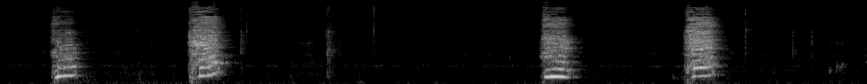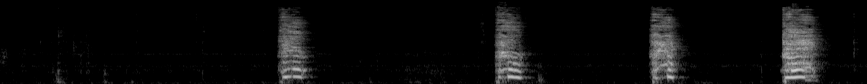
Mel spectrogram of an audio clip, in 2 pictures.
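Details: Dog gives eight harsh, dry coughs in loose pairs over about seventeen seconds in a quiet room.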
